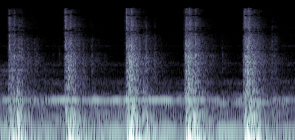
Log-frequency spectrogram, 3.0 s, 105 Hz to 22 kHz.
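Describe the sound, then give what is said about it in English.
Five heavy, evenly spaced thuds pound on a front door at around 11 p.m., each a deep booming bang about half a second apart, with no voices. “We'd made it to around 11 p.m. when we heard a loud bang on the front door.”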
